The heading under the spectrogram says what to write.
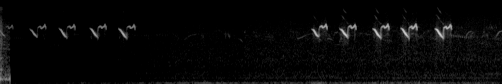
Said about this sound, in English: Tweet of the Week is meadow pipit. This tiny, streaky little bird is a speciality of our uplands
